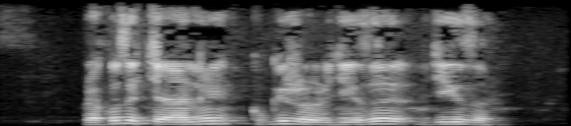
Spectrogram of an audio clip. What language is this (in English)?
Kinyarwanda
